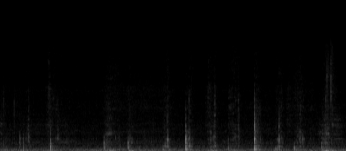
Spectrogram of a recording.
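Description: Faint, irregular sticky clicks and smacks of a utensil stirring a thick, tacky mix of hair conditioner and cornstarch in a bowl.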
